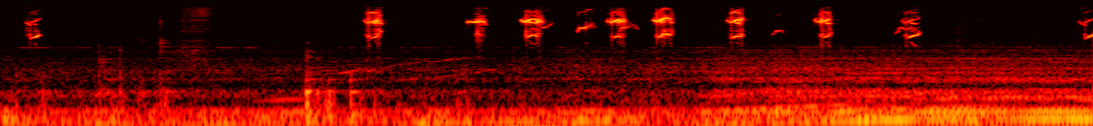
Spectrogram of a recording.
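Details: Great tit nesting in an old stove; a quick series of thin, very high chirps, each brief, repeated roughly every half second over a steady low hum.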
